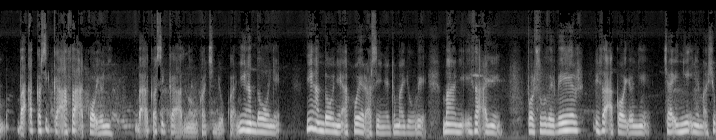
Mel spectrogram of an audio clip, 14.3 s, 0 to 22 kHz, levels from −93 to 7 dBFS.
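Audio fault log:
0.93–4.55 s, feedback echo between two devices: the speech returns at a steady delay of roughly 400 ms, its loudest repeat about 20 dB below the direct sound. A second device in the same room is playing back what this microphone sent, and the microphone picks it up again; the local echo canceller cannot remove audio coming from another device's speaker. The fixed, distinct return sets it apart from room reverberation, which smears into a continuous tail.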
